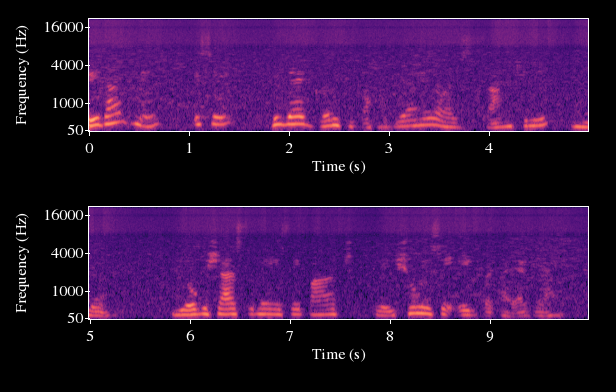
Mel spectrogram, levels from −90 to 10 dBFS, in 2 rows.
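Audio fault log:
Throughout: noise suppressor artifacts. The suppressor pulls steady noise down by about 18 dB, so the background sinks in gaps and swells under speech.
0.14 to 0.7 s, 1.05 to 1.44 s, 2.18 to 4.38 s, 4.82 to 5.34 s, 6.19 to 9.73 s: speech cut by the noise suppressor. Quiet bits got mistaken for noise and ducked by about 16 to 22 dB, so endings and soft consonants sound swallowed. That adds up to roughly a fifth of a second in each of the first two spans, about a third of a second in the fourth, and around a second and a half in each of the two long ones.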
